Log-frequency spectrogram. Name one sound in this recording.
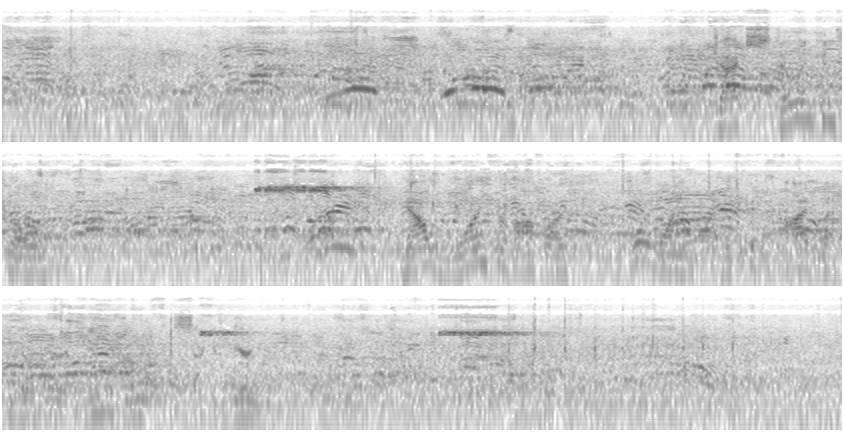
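A large crowd murmurs and shouts in a big echoing arena.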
